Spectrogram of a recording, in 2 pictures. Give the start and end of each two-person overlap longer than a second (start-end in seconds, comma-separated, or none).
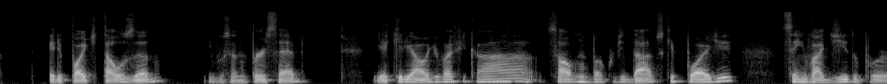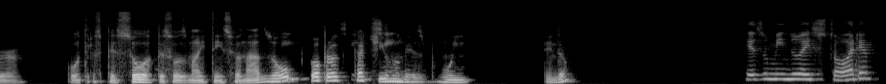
11.6-13.0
